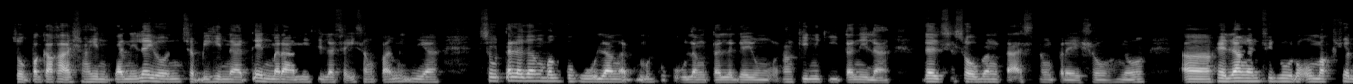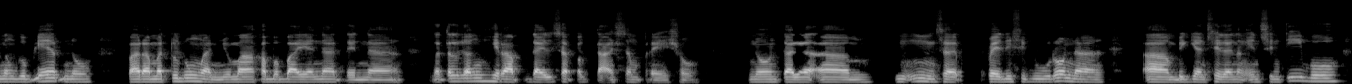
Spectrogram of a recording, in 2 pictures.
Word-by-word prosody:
So - - -2
pagkakasyahin 120 +1 +1
pa 120 +2 +3
nila 145 +5 +2
‘yon, 130 -2 0
sabihin 120 -1 -4
natin 125 +5 +1
marami 120 -1 +2
sila 115 -1 -3
sa 115 - -8
isang - - -9
pamilya, 115 - -2 0.4
so 170 - -2
talagang 165 -1 +4
magkukulang 140 -4 +1
at 210 - -5
magkukulang 120 - -5
talaga 110 0 -1
yung 110 -1 -4
ang 120 0 -6
kinikita 125 - -3
nila 105 -4 -2 0.3
dahil 135 -1 +6
sa 140 - -13
sobrang 125 -1 +1
taas - - -2
ng 115 -1 -10
presyo 105 0 -5
'no, 115 +2 -3 0.4
ah, 125 -1 +6
kailangan 145 0 +6
sigurong 140 -2 -2
umaksyon 130 0 -1
ng 130 - -2
gobyerno 125 -2 -1 0.3
para 125 0 +6
matulungan 135 0 +1
yung 115 +1 -3
mga 120 0 +3
kababayan 120 -1 +1
natin 110 -3 -2
na 105 -1 +1 0.5
na 125 - -2
talagang 145 +1 +1
hirap 125 -4 +3
dahil 115 -1 +1
sa - - +1
pagtaas - - -3
ng 115 -1 -11
presyo. 100 0 -8 0.5
Noon 120 0 0
tala 115 -1 +5 0.4
um, 110 - -4 0.4
mm, 130 +1 -3
sa 115 -2 +2 0.3
pwede 125 0 +3
siguro 130 +3 -2
na, 120 -6 0 0.4
um, 115 -1 +4
bigyan 120 0 -1
sila 115 -3 0
ng 115 -2 -5
insentibo 145 +5 -3
125 Hz, 140 wpm, -23 LUFS, 115-140 Hz, 0.5 s, dahil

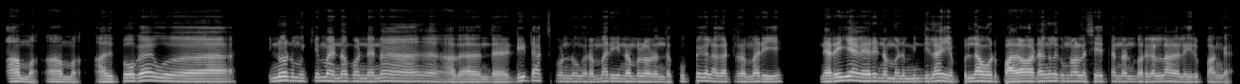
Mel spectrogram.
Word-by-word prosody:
ஆமா 130 -7 +1 0.2
ஆமா. 115 -2 -2 0.2
அது 130 0 +2
போக 160 +1 +3 0.2
ஓ - - 0 0.5
ஆ - - +4 0.6
இன்னொரு 175 +2 +3
முக்கியமா 165 +3 -2
என்ன 155 - 0
பண்ணேன்னா, 145 +1 -1 0.6
அதை 120 0 -1 0.2
அந்த 115 0 -3 0.2
டீடாக்ஸ் 175 -2 -2
பண்ணணுங்கிற 135 -2 -3
மாரி 150 -1 -1
நம்மளோட 130 -1 0
அந்த 115 0 -3
குப்பைகள 150 +2 -1
அகற்ற 130 -1 -2
மாரி 135 -1 +1 0.5
நெறைய 165 +7 +5
பேரு 160 0 +4
நம்மள 140 -2 -1
மிந்தில்லாம் 145 +2 +1
எப்டிலாம் 150 +4 +2
ஒரு 130 - -4
பல 130 0 +6
வருடங்களுக்கு 155 +1 +1
முன்னாடி 145 -2 0
சேர்த்த 140 0 -2
நண்பர்கள்லாம் 130 +1 0
அதில 120 -2 -1
இருப்பாங்க. 115 -4 -4
140 Hz, 160 wpm, -23 LUFS, 130-155 Hz, 0.6 s, பல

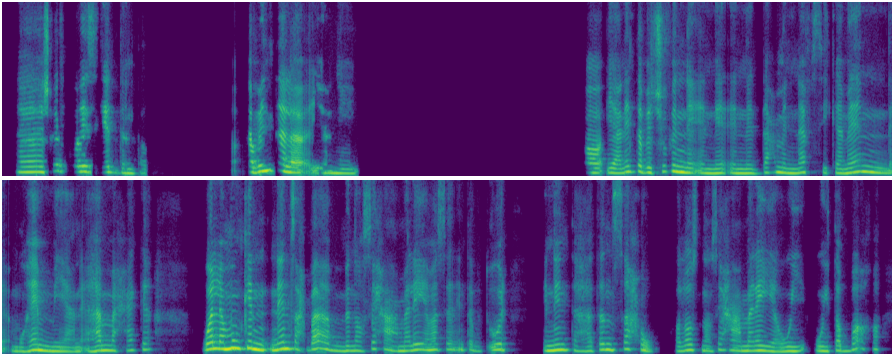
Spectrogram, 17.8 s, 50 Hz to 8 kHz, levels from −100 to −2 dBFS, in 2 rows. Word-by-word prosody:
ده 240 - -2 0.3
شئ 290 - -10
كويّس 255 0 0
جدًا 215 -5 -4
طبعًا. - - -17 0.9
أ - - -19
طَب 240 0 +1
أنت 300 +1 +4
ل 250 - +6 0.3
يعني 195 -2 -3 2.3
آه، 215 0 0
يعني 210 +1 -2
أنت 255 +1 -6
بتشوف 255 +4 -3
إن 245 -3 +7
إن 195 -3 -1
إن 195 -1 -1
الدعم 225 +5 -2
النَفسي 215 +2 -3
كمان 220 +3 0
مهم، 205 +2 +2
يعني 185 -1 -4
أهم 225 +4 +1
حاجة، 235 +4 -10 0.5
والّا 295 +2 +6
ممكن 290 -5 +8
ننصح 290 -2 +3
بقى 290 0 0
بنصيحة 215 +5 -5
عملية 220 +4 -2
مثلًا، 260 +1 -4
أنت 260 -2 -10
بتقول 235 +4 -5 0.4
إن 220 +1 +4
أنت 250 -1 +2
هتنصحه 245 +5 -4 0.2
خلاص 235 +4 -4
نصيحة 230 +3 -7
عملية 210 -2 0
وي 195 +2 -2
ويطبّقها، 220 +8 -5
230 Hz, 140 wpm, -23 LUFS, 205-260 Hz, 2.3 s, ممكن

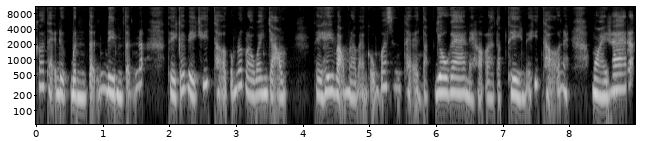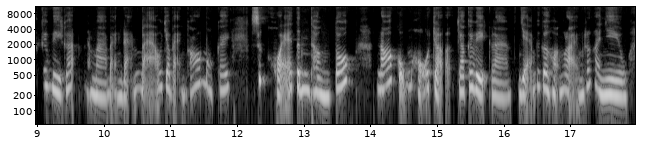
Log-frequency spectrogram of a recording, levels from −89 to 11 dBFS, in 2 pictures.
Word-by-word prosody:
có 300 - -2
thể 235 -8 -6
được 215 -3 +2
bình 190 -3 +4
tĩnh, 255 +5 -4
điềm 210 -5 +4
tĩnh 230 +6 -8
á 335 - -5 0.4
thì 205 -6 +2
cái 250 +7 -1
việc 220 -9 +3
hít 330 +2 +1
thở - - -5
cũng - - -3
rất 310 0 -3
là 220 - 0
quan 210 +2 +2
trọng. 190 -2 -2 0.5
Thì 205 -2 +1
hy 230 +3 +4
vọng 225 +1 +2
là 180 -4 -1
bạn 205 - -8
cũng 220 - -7
có 290 - -2
s 290 0 -11
thể 220 - -7
tập 215 - -10 0.2
yoga 225 -1 +5
nè, 195 -4 0
hoặc - - -6
là 180 -1 -5
tập 175 - -11
thiền 200 -5 +3
để - - -7
hít 330 0 -3
thở - - -5
nè. 250 - -1 0.4
Ngoài 200 -4 +5
ra 260 +1 +4
đó 305 - -1
cái 315 - -3
việc 230 -5 +4
á 275 +3 -1 0.3
n 220 - +2
mà 185 -3 +1
bạn 195 -1 -4
đảm 230 +8 -6
bảo 285 - -3
cho 285 - +2
bạn - - -9
có 290 +9 -3
một 315 -8 -6
cái 250 +2 -3 0.3
sức 395 -3 +2
khỏe 280 - +1
tinh 260 -2 +5
thần 225 -5 +3
tốt, 325 +8 +4 0.3
nó 265 +8 +3
cũng 300 -5 -1
hỗ 270 -2 -1
trợ - - +3 0.2
cho 235 - +1
cái 285 +4 +2
việc 220 -6 +6
là 180 -3 -3
giảm 210 +5 0
cái 300 - -6
cơn 275 -3 +4
hoảng 225 +3 -1
loạn 205 -5 -2
rất 315 +10 -5
là 275 - -3
nhiều. 205 -3 +5
230 Hz, 250 wpm, -20 LUFS, 200-270 Hz, 0.5 s, việc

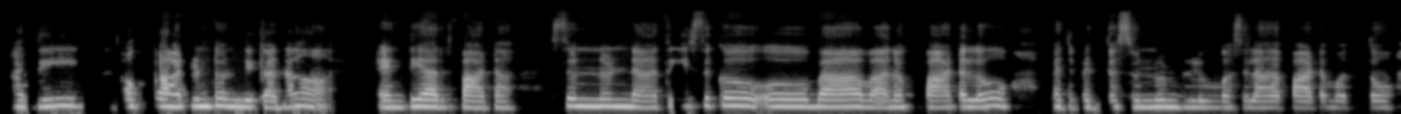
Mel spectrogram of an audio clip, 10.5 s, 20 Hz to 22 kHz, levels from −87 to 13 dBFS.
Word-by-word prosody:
అది, 210 +2 -1 0.6
ఒక 220 - -4
పాటుంటుంది 215 0 +5
కదా! 195 +2 0 0.7
ఎన్‌టిఆర్‌ది 205 +1 +3
పాట 185 -1 +2 0.5
'సున్నుండ 220 -1 +3 0.3
తీసుకో 230 +2 -3 0.3
ఓ - - +2 0.3
బావ' 205 0 +4
అనొక 200 +1 -3
పాటలో 200 +2 +1 0.5
పెద్ద 210 -1 -5
పెద్ద 195 -2 -8
సున్నుండలు, 200 -1 -2 0.2
అసలు 190 0 -7
ఆ 185 - -3
పాట 185 -1 -1 0.2
మొత్తం. 190 +1 -9
205 Hz, 110 wpm, -20 LUFS, 195-215 Hz, 0.7 s, పాటుంటుంది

